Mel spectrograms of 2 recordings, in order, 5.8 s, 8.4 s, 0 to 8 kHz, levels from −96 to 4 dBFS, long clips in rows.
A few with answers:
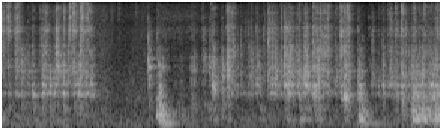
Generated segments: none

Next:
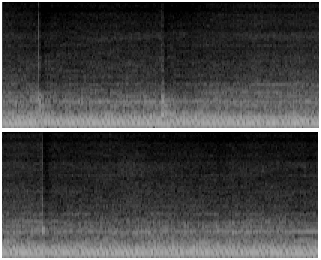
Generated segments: 0.0-8.5

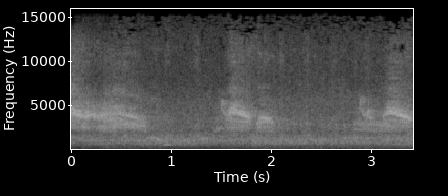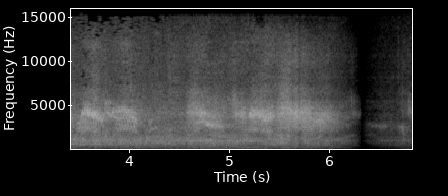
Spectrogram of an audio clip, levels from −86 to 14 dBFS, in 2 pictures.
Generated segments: 0.0-0.4; 4.4-6.8

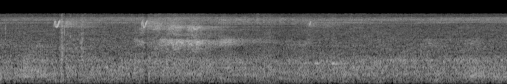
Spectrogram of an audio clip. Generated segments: 2.1-3.1

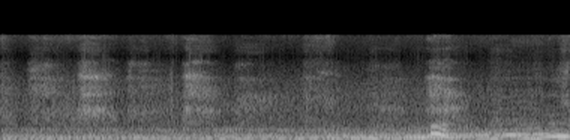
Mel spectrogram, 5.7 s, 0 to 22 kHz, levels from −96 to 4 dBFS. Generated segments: 4.9-5.7

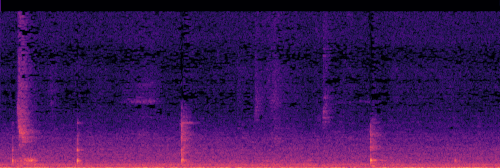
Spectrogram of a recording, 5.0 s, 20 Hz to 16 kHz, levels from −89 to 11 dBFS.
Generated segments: none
